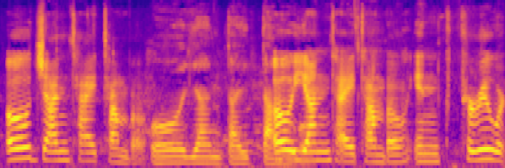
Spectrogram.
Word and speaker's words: Ollantaytombo: Well, we are here in Ollantaytombo site, located in the town of Ollantaytombo, and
